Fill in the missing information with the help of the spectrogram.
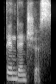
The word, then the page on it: tendentious: Indian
